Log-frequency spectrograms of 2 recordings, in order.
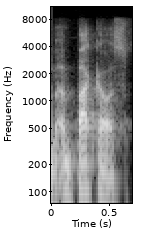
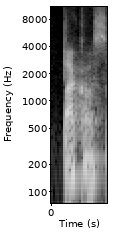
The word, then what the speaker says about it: Bakaus: Yeah, I mean, Bakaus. Bakaus is the best one. Yeah. Bakaus. Yep. Bakaus. Okay. Cool. All right. That's the German pronunciation. You can also go with Bakaus.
